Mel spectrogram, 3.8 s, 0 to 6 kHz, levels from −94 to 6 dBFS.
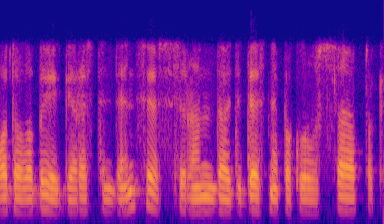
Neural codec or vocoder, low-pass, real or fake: none; 5.4 kHz; real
